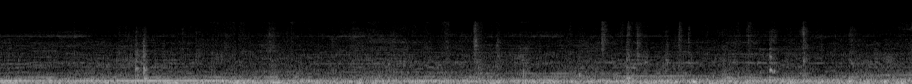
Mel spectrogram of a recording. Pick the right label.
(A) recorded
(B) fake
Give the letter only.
B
